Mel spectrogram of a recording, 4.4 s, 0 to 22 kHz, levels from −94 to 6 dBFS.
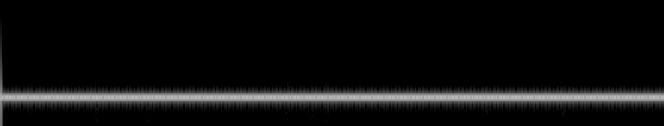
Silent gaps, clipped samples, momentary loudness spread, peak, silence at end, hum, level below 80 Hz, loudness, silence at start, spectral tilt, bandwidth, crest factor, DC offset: none; under 0.1%; 0 LU; -20 dBFS; 0 s; none; under -90 dBFS; -26 LUFS; 0 s; 7.5 dB/octave; 1.1 kHz; 6 dB; under 0.1%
